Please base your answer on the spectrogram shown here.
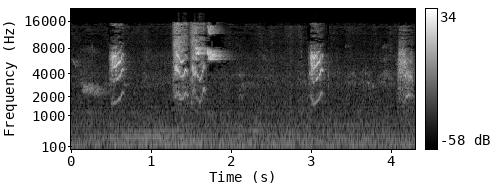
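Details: Female double-collared seedeater giving calls to excite males. Single chirps with a downward sweep are followed by a rapid triple burst with a high whistle, then two more spaced chirps.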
